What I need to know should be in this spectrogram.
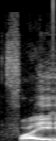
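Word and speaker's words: phi: का फार्मूला यह है फई है यह सिंबल पहले भी मैंने बताया था इसको थीटा मत प्रोनाउंस कीजिएगा यह फई है पीच आई फई थीटा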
